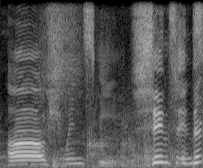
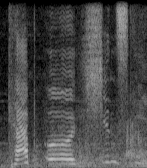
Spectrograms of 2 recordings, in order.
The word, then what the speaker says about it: Kapuscinski: Skylar Schwinski. There is not a W there. Do you not know how to pronounce letters? There's not a Jersey in Idaho. I don't know what you're talking about. In Jersey. Let me try again. Try again. Kapuscinski. There you go.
